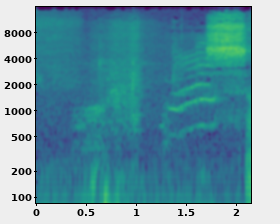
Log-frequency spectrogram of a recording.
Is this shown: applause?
no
